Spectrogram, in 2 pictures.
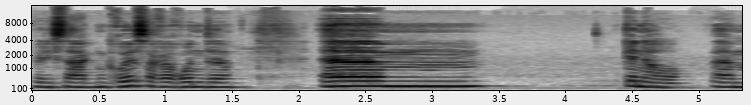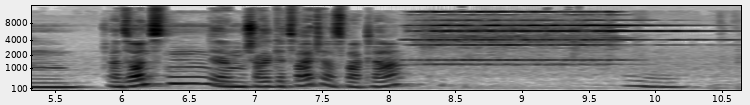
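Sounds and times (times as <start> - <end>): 
speech: 0.0 - 3.5, 4.4 - 8.5, 9.8 - 10.3
telephone ringing with a high electronic tone: 8.1 - 10.6.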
